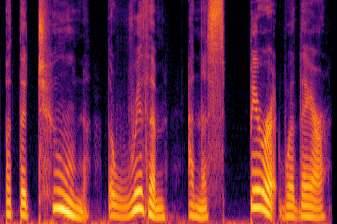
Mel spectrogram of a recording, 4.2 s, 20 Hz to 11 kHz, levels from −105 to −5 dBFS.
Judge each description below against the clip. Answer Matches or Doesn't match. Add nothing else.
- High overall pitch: Doesn't match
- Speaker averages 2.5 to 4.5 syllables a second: Matches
